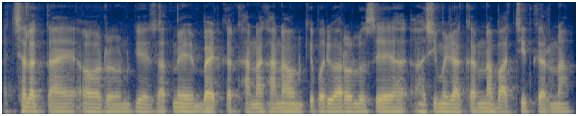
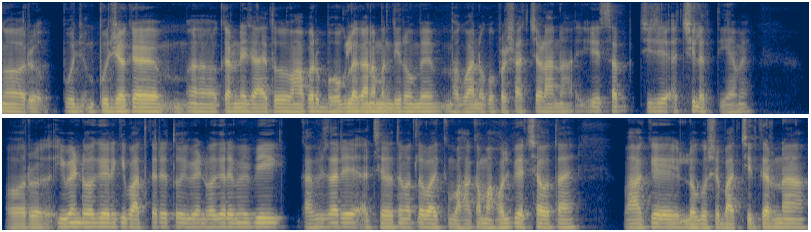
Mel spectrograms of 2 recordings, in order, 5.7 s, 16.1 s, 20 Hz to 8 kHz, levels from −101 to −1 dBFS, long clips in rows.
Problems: constant background noise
